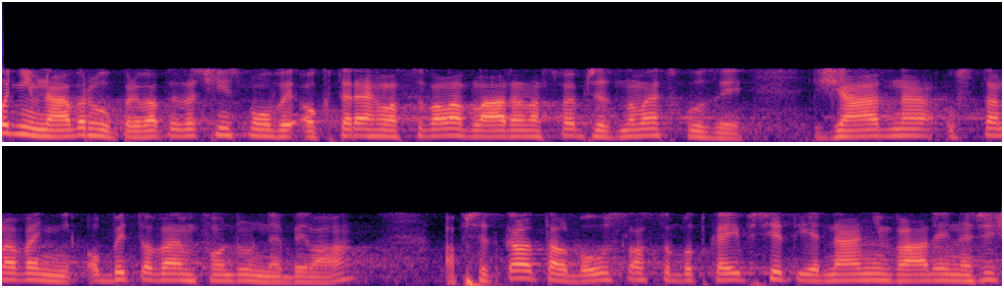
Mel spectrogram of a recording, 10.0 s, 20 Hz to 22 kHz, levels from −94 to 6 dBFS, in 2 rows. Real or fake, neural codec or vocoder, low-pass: real; none; 3.6 kHz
